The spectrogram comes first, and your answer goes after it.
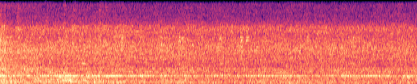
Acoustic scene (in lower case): subway train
